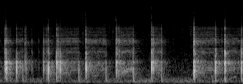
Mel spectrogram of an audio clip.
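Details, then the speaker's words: General Electric C-403A tube radio: loud, irregular scratchy crackles in quick clusters, drowning out the station while tuning. This is silver mica disease in the second intermediate-frequency transformer. "that's what silver mica disease sounds like now sometimes as i said the scratches are they're just so loud and so long that you can't even hear the station"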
